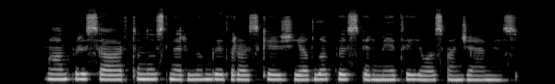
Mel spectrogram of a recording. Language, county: Lithuanian, Marijampolė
